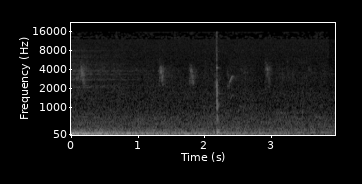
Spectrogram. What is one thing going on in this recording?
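A finger rubs lightly along a wooden frame.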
